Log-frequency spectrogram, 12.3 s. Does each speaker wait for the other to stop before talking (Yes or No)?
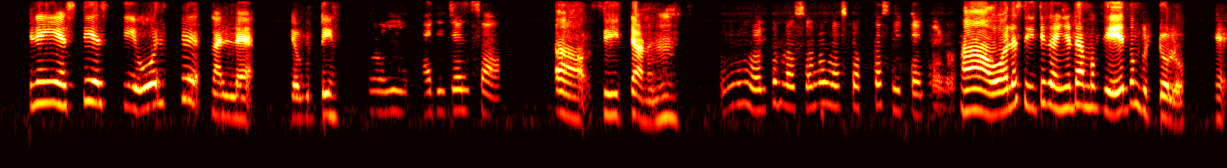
Yes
